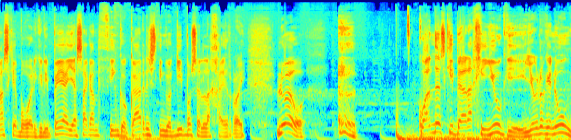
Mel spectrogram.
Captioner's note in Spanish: carraspeo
